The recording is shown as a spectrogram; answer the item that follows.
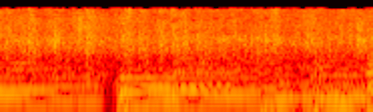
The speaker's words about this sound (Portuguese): Vamos saudá-lo com uma salva de palmas, meu irmão. Em nome de Jesus.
